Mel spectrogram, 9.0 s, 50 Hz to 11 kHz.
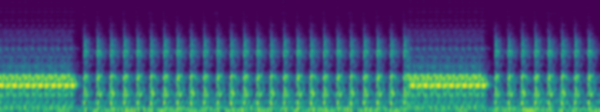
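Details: MRI scanner noise from a Philips 1.5T abdominal scan: loud rhythmic mechanical knocking about 150 per minute, broken by steady buzzing tones.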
